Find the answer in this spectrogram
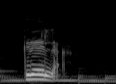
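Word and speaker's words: Grelle: ¿Grill? Nosotros lo pronunciábamos Grela, o a veces Gorila. Había sido el corredor más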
